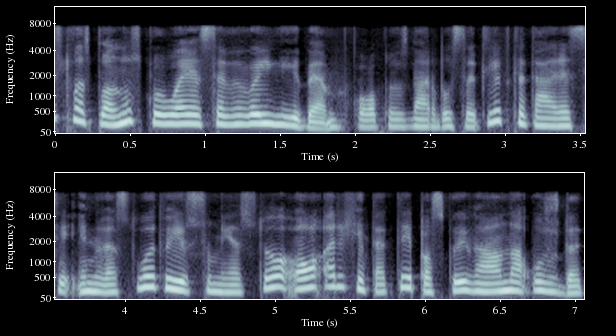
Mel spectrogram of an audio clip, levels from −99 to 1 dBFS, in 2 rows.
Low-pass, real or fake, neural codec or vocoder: 7.2 kHz; fake; codec, 16 kHz, 1 kbps, FreqCodec, larger model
